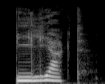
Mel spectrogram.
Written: BILJAGT

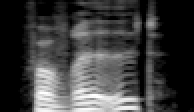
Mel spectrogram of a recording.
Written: forvride

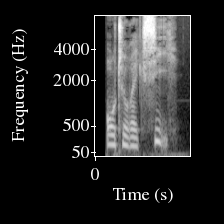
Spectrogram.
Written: ortoreksi

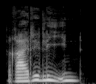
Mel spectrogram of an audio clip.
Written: retteligen

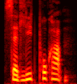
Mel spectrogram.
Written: satellitprogram

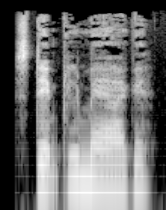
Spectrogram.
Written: stempelmærke

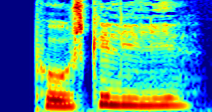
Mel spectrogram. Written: påskelilje

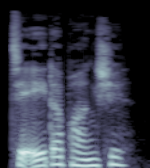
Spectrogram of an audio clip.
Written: teaterbranche

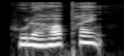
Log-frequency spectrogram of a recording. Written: hulahopring

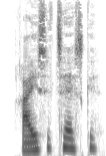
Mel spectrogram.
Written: rejsetaske

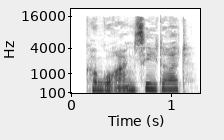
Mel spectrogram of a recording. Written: konkurrenceidræt

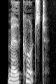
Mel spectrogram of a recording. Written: madkunst

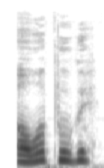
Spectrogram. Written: overbooke

